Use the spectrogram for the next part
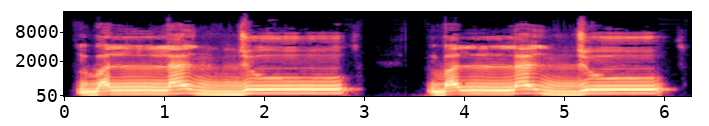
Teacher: رزقہ بل لجوا، بل لجوا، یہاں پر با کو لام سے ملانا ہے اور پھر لام کو جیم سے ملانا ہے، ذرا جم کر رک کر ادا کریں گے۔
